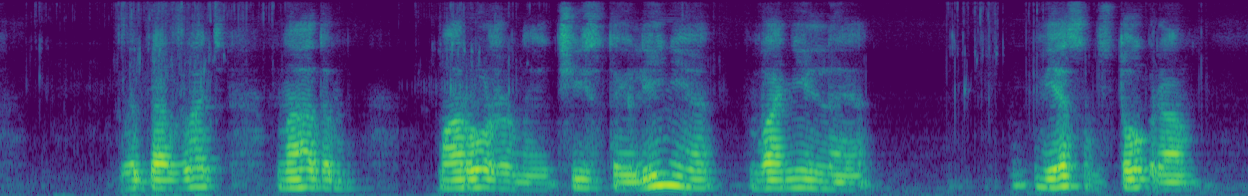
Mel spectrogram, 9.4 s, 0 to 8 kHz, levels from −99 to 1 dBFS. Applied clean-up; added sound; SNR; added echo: neural separator model SepFormer DNS4.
